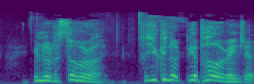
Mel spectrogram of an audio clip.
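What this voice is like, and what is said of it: Good impression of a show character. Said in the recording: “That's a good impression of him.”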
